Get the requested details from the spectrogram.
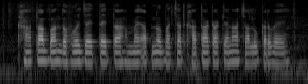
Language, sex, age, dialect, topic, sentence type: Maithili, male, 25-30, Angika, banking, question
